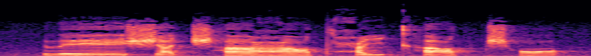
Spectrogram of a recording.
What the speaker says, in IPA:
ð eː ʃ a t͡ʃʰ a ʕ aː tˤ ħ i kʰ aː tˤ t͡ʃʰ ɔ

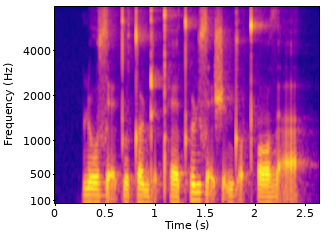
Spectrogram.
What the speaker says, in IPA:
ɳ o z ɛ̰ t̪ ʊ t ɔ ɳ ɖ ɛ̰ t̪ʰ ɛ t̪ʰ u ɳ z ɛ̰ ʃ ɛ̰ ɳ d ɔ̰ t̪ʰ ɔ ð a̰

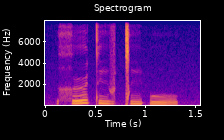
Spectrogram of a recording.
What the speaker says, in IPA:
x ø t i v ǀ i ʔ u

